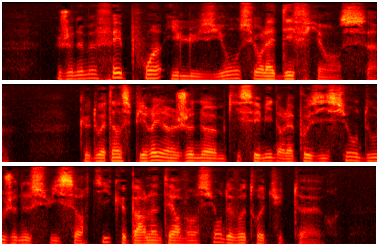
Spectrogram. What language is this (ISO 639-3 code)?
fra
